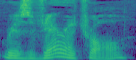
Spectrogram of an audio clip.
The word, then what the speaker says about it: resveratrol: comes a study published in scientific reports that resveratrol res aureus Dera the ER a troll trol three syllables resveratrol which is commonly found in grapes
